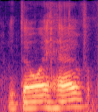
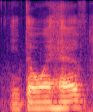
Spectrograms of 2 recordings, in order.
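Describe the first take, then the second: Both takes have the same delivery.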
